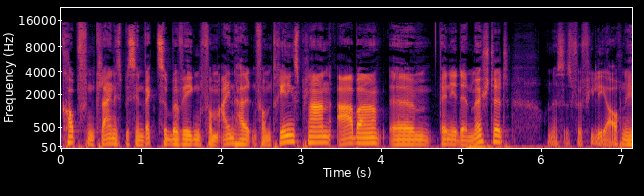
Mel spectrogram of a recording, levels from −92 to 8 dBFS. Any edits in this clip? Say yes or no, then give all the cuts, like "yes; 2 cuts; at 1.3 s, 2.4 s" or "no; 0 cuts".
no; 0 cuts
